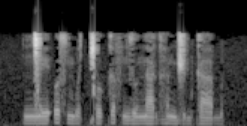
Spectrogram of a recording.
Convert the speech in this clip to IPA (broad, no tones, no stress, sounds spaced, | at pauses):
ŋ͡ǀ e ʔ o s m b ɐ ǀ o k ɐ f n z u n a ɡʱ ɐ n d͡ʒ ɨ b k a b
